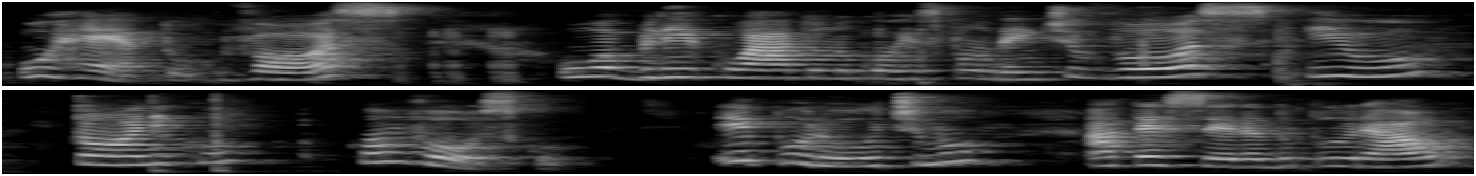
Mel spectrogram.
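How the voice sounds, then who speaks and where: A middle-aged Brazilian woman teaching a grammar lesson, explaining step by step and speaking straight to her students. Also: on the high side. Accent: Brazilian Portuguese. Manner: explanatory, addresses students directly. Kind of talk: recorded classroom lesson. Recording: echoey, dull lo-fi room recording.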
